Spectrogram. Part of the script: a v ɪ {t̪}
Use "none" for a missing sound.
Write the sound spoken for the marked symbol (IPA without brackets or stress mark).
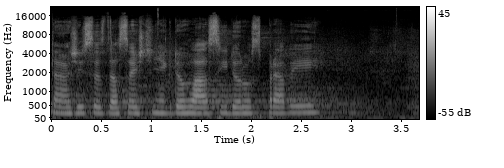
none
